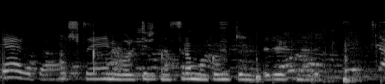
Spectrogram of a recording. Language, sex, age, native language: Icelandic, female, 11, Icelandic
